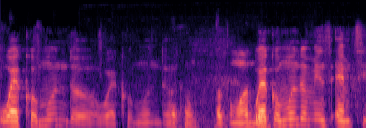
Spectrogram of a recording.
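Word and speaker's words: Hueco Mundo: Ukumondo, or what do you call it? Am I pronouncing correctly? Wekomundo.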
